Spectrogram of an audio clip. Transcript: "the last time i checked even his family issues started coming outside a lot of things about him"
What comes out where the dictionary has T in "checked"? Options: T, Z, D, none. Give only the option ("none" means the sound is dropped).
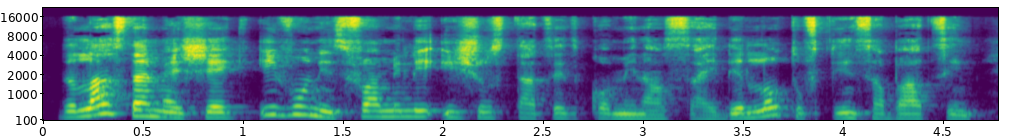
none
